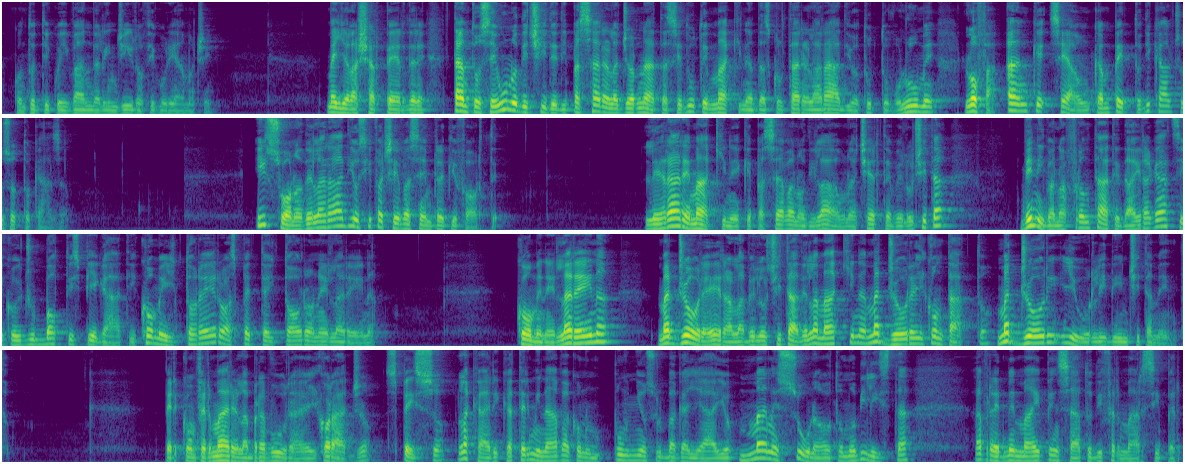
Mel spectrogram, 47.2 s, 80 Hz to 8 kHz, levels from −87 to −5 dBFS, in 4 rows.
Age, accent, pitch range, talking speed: 50-69, native, 95-135 Hz, 145 wpm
